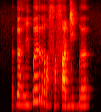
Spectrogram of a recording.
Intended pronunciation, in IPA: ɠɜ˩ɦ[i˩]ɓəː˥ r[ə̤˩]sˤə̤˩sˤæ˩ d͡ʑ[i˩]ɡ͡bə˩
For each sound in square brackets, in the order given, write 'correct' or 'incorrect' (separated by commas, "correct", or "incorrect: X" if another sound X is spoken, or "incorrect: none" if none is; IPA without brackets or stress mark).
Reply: correct, correct, correct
